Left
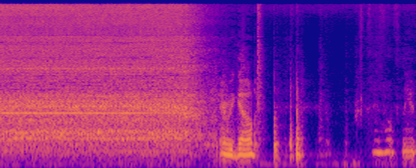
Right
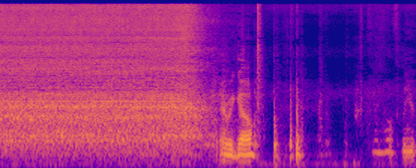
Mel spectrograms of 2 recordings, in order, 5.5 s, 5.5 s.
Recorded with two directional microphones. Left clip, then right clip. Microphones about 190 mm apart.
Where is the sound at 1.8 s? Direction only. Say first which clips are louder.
Right 1 dB; 30° right (ahead or behind).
